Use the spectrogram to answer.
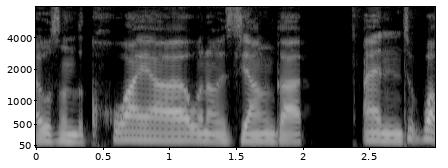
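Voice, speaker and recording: Ordinary pitch variation comes through in a British accent. The sound is dry and close with no echo, and the recording is very clean with a silent background. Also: woman. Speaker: leadership coach and lecturer. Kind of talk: casual interview chat.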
